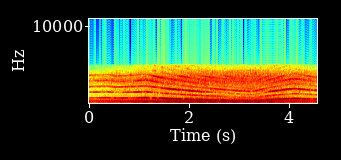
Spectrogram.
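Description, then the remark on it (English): A loud siren wails continuously through a driving rainstorm at nightfall, its pitch sliding slowly down and then sweeping back up, over a steady low engine rumble and hiss, with no voices, as a deputy sheriff speeds along. “The scream of a siren knifed through the din of a driving rainstorm”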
